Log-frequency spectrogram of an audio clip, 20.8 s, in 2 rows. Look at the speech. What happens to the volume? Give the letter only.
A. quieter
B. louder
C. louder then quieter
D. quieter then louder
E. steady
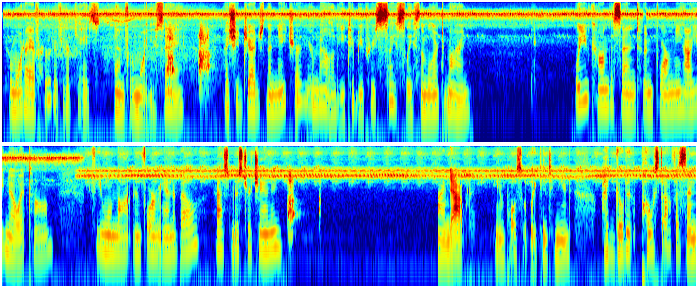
E.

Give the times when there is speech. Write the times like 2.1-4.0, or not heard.
0.1-7.1, 8.6-14.7, 16.9-20.7.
